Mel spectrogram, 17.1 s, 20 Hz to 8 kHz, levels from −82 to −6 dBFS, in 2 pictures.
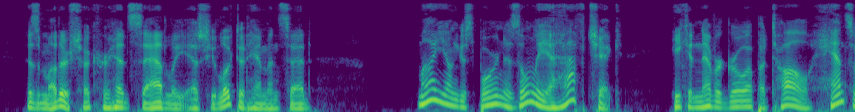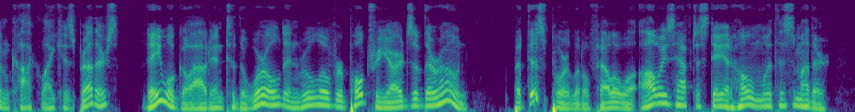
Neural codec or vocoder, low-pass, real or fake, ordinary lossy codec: codec, 16 kHz, 4 kbps, X-Codec, WavLM features, trained on Multilingual LibriSpeech; 7.2 kHz; fake; Opus, 64 kbps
